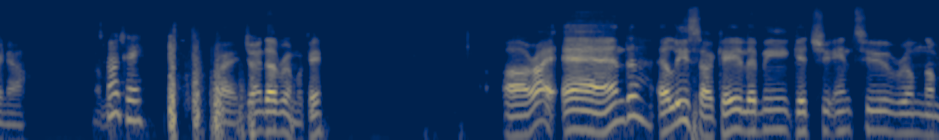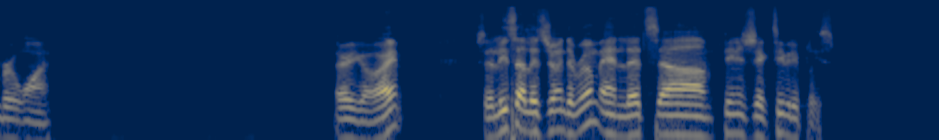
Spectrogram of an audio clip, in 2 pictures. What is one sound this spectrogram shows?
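A man speaks calmly through an online call, in bursts with pauses.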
